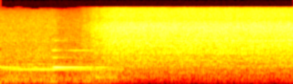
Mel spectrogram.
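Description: Two short electronic beeps, one at the start and one about half a second in, then a loud steady hiss that comes in and holds level.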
